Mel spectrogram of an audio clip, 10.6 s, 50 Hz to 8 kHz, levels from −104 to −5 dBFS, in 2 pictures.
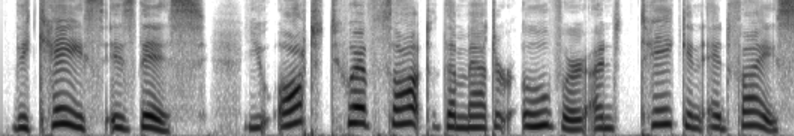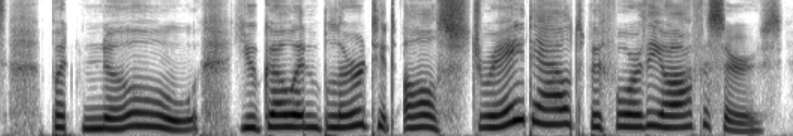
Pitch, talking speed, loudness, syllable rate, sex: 255 Hz, 160 wpm, -18 LUFS, 4.0 syllables/s, female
